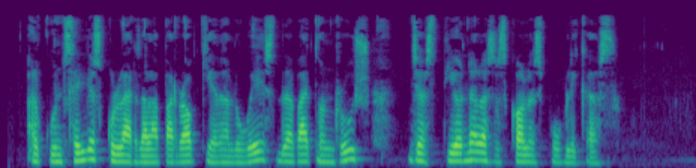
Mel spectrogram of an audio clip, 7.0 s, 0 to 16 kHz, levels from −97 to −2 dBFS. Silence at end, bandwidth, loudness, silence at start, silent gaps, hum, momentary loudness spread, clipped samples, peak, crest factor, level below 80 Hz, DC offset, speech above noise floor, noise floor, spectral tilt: 0.8 s; 11.5 kHz; -27 LUFS; 0.25 s; none; none; 10 LU; under 0.1%; -8 dBFS; 20 dB; -74 dBFS; under 0.1%; 45 dB; -72 dBFS; -5 dB/octave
